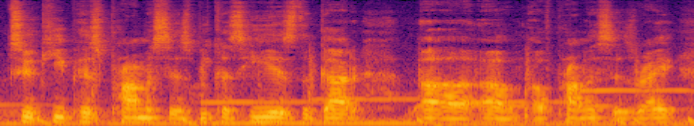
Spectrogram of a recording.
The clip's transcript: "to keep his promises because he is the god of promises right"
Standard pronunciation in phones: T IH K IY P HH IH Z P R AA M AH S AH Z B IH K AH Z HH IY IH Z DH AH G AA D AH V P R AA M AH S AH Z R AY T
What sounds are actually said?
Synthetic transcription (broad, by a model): T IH K IY P HH IH Z P R AA M AH S AH Z B IH K AH Z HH IY IH Z DH AH G AA D AH V P R AA M AH S AH Z R AY T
